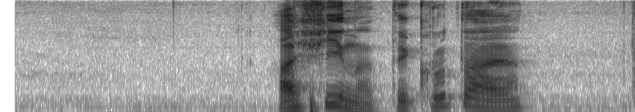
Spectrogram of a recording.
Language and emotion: Russian, positive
